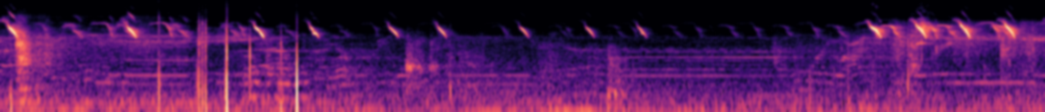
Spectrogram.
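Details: Baby chicks with their hen give scattered high, falling peeps, sparse in the middle and bunching into a quick cluster near the end, mixed with sharp clicks and knocks.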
